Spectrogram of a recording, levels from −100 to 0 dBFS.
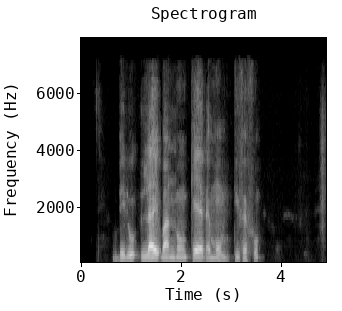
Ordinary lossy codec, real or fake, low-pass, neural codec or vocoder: AAC, 32 kbps; fake; 7.2 kHz; codec, 16 kHz, 0.8 kbps, ZipCodec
